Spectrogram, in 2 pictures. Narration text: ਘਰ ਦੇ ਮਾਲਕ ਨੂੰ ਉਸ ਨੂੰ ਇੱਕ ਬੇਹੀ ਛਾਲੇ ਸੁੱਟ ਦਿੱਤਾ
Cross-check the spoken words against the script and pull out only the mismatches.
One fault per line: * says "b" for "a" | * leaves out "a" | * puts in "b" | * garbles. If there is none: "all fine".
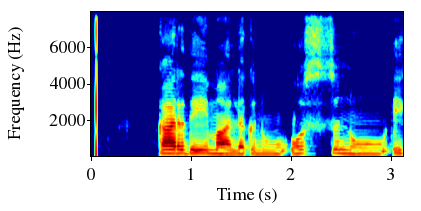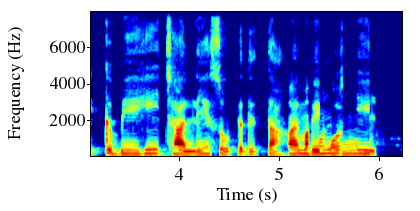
* garbles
